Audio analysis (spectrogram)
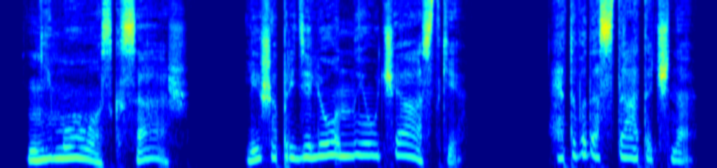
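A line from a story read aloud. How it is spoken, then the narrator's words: Quiet, near whisper. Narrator (Russian): произнес он тихо, почти шепотом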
